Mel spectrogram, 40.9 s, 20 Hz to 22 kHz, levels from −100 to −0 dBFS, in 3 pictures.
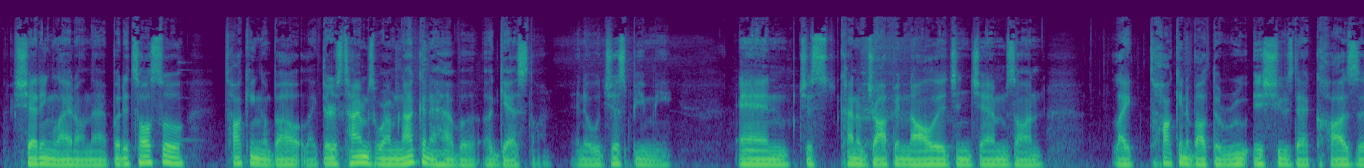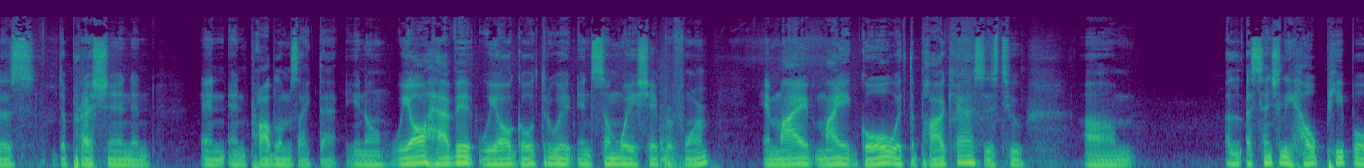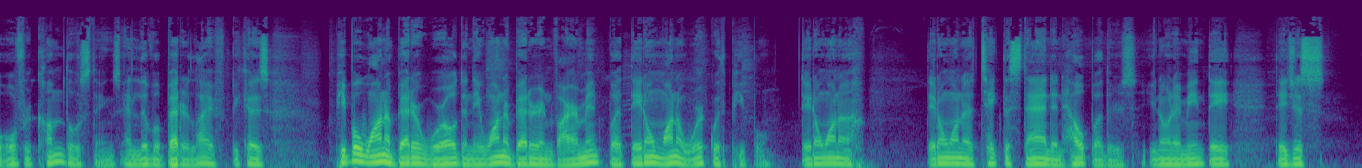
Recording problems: none

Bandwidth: 15 kHz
